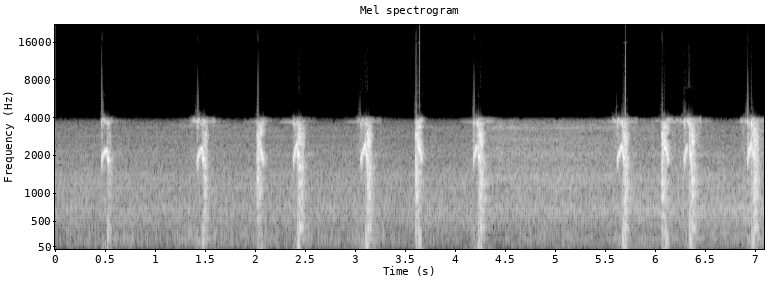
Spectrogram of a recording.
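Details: Peregrine falcons at a nest box in Włocławek, Poland, on 15 November 2022, one perched on the grille and one inside the box; sharp, short chipping calls repeat at irregular intervals over a steady background hum.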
